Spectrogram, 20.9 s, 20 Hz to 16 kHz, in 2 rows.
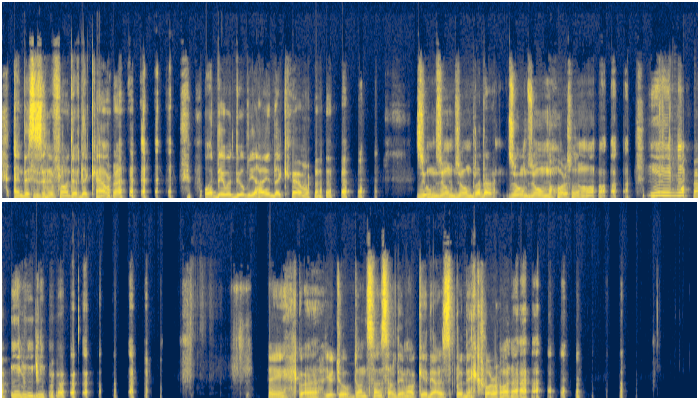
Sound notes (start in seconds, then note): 11.0 Ketawa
